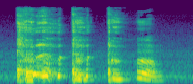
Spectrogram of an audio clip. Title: Hoarse barking cough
